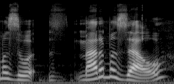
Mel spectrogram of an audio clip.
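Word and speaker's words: mademoiselle: Madame Madameelle Bell. Whenever I say Madameelle, it always like says swell instead of zel.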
